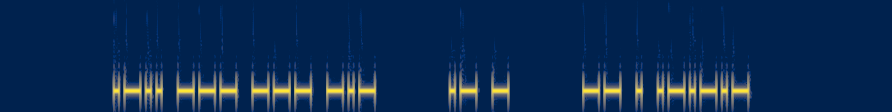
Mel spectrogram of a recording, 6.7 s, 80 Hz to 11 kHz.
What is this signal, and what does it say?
Morse code, heard as a keyed tone, about 32 wpm, 700 Hz. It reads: LOOK AT ME.
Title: 2x Word-Spacing - Sentences from Top 200 Words - 30wpm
